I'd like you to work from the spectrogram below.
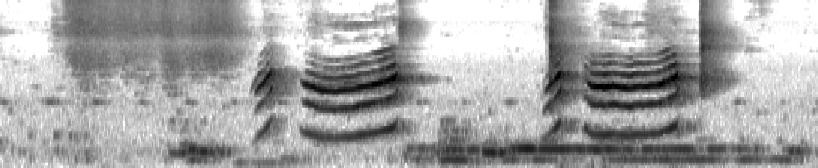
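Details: Talking parrot kept as a pet, calling for its owner indoors: two loud, nasal, wavering speech-like cries over a steady low hum and faint hiss.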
